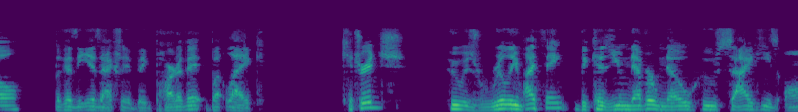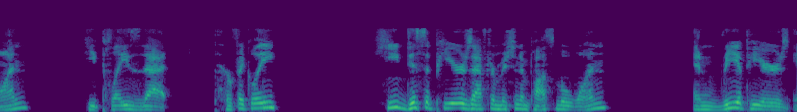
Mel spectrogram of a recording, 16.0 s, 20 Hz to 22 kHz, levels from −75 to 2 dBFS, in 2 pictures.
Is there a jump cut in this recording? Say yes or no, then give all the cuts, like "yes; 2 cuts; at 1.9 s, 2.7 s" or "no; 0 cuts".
yes; 2 cuts; at 5.2 s, 6.6 s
